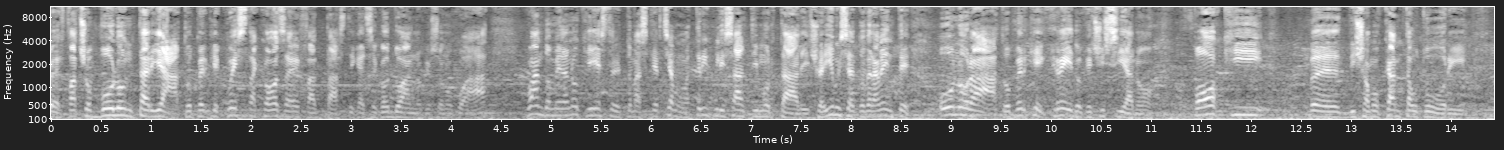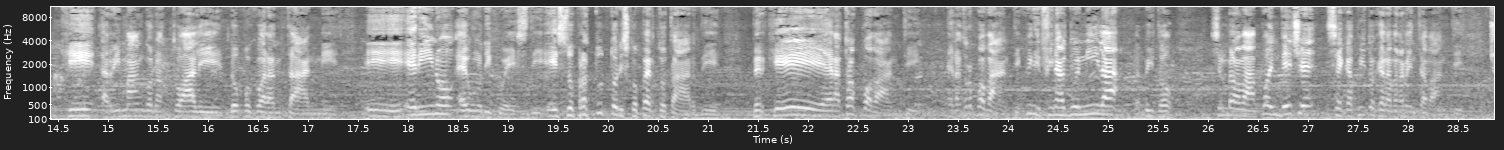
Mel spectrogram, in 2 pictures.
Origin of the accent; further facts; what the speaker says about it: Umbria, Italy; e sono umbro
